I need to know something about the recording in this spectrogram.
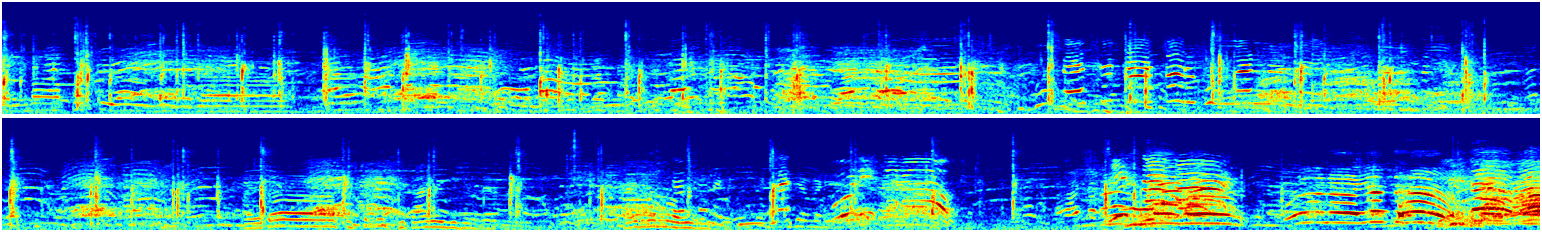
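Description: A crowd of men chant and talk outdoors.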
